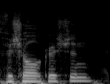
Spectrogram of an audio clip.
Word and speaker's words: Vishal Christian: me testing okay uh my name is vishal christian that's how you pronounce it i'm here representing the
